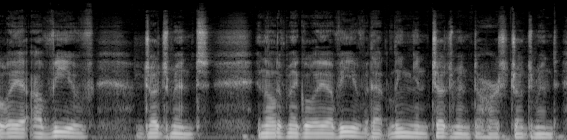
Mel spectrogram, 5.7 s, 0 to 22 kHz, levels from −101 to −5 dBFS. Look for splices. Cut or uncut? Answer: cut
